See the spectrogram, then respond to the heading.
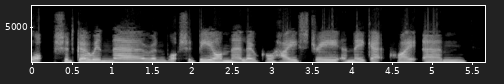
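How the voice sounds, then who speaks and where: A fairly slow, monotone, flat delivery in a South Wales accent, with hardly any pauses. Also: woman, medium pitch for a woman. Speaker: freelance marketing consultant. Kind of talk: interview answer.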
